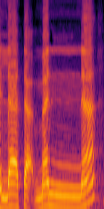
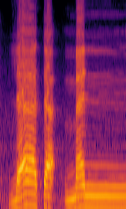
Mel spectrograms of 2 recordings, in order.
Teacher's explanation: Jangan dibaca sebagai la tak tamna tetapi bacanya sebagai la takmanna. Dibaca dengan dengung berserta dengan isyarat muncungkan mulut. Itulah bacaan secara ismam.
